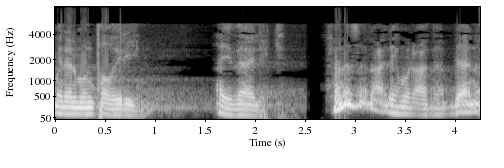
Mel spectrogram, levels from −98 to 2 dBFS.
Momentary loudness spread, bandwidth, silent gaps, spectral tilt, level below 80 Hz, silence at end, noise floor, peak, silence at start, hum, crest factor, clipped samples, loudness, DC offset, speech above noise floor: 14 LU; 5.4 kHz; 2.56-2.64 s; -10 dB/octave; -40 dBFS; 0 s; -39 dBFS; 0 dBFS; 0 s; none; 14 dB; 0.4%; -14 LUFS; under 0.1%; 26 dB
